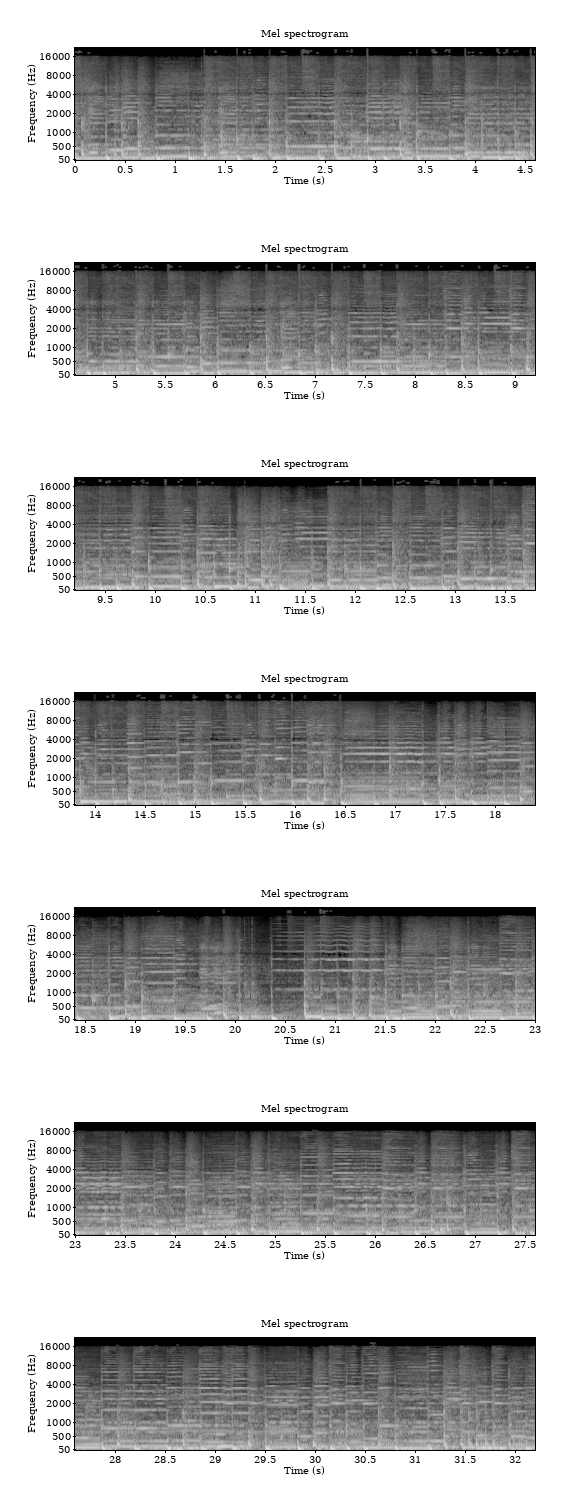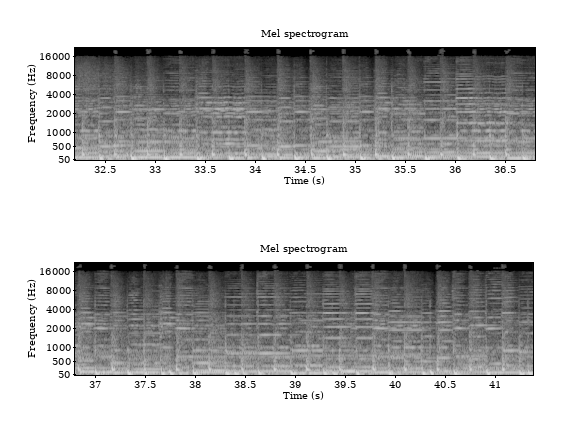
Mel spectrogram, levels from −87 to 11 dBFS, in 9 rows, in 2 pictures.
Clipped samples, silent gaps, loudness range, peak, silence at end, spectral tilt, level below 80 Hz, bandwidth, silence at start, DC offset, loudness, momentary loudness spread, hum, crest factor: under 0.1%; none; 1 LU; 0 dBFS; 0 s; -6 dB/octave; -16 dBFS; 16.5 kHz; 0 s; under 0.1%; -12 LUFS; 2 LU; none; 10 dB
